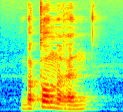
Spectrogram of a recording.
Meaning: 1. to worry, to concern 2. to concern oneself, to worry/be worried
- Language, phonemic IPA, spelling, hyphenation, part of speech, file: Dutch, /bəˈkɔmərə(n)/, bekommeren, be‧kom‧me‧ren, verb, Nl-bekommeren.ogg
